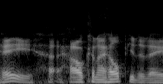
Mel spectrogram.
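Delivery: ordinary delivery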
